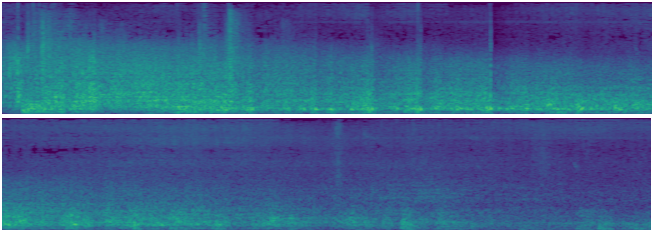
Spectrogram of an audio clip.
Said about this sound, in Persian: ناگهان آسمان روشن شد. چنان نورش زیاد بود که به نظرم برای لحظه تمام کائنات روشن شد. و بعد از چند ثانیه صدای غرشی از آسمان در آمد. رعد و برق.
